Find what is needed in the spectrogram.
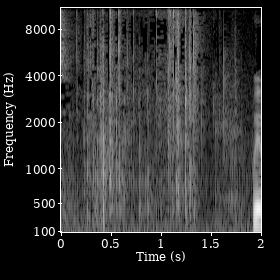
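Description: Plastic card-pack wrapper crinkling as it is handled, a run of irregular crackles.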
